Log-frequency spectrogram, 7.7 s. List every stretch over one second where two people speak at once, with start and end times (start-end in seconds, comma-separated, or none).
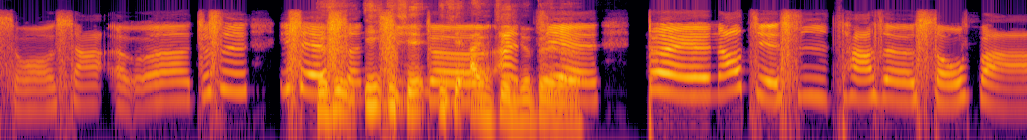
2.3-4.4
